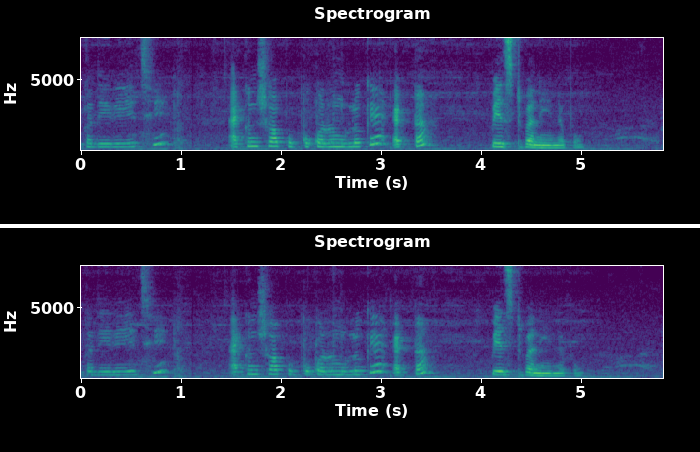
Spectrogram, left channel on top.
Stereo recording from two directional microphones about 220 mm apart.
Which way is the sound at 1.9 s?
35° left (ahead or behind).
